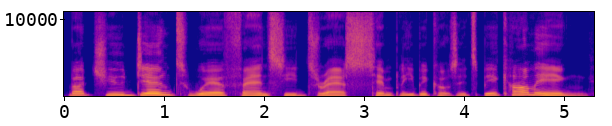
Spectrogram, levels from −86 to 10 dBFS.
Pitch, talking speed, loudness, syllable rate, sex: 170 Hz, 115 wpm, -18 LUFS, 3.1 syllables/s, male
